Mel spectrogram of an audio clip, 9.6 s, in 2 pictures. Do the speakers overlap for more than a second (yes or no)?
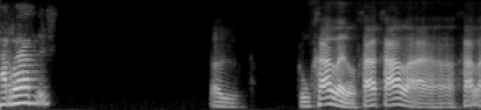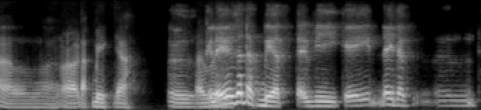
no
